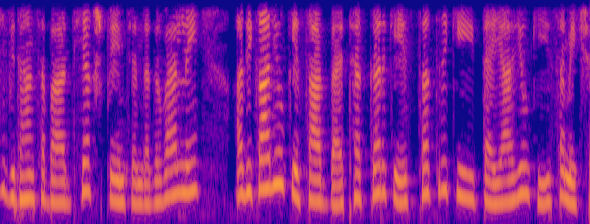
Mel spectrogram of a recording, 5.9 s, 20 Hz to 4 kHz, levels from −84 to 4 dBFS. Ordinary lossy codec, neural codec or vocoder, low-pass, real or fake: Opus, 32 kbps; none; 3.6 kHz; real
